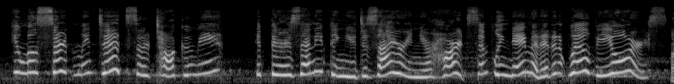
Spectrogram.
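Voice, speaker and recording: In a put-on character voice, a female-sounding speaker talks at a fairly quick pace with an extremely high pitch. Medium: fan dub. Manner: polite, formal, warm.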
